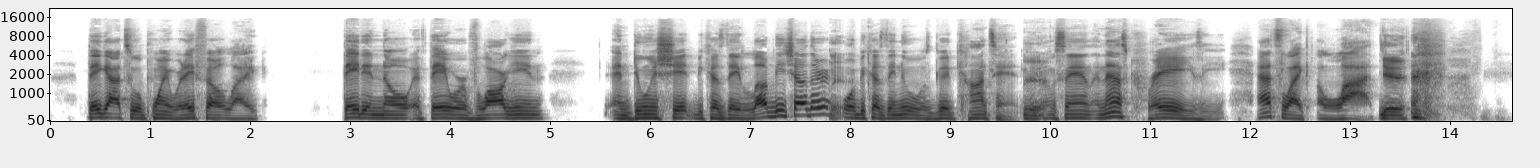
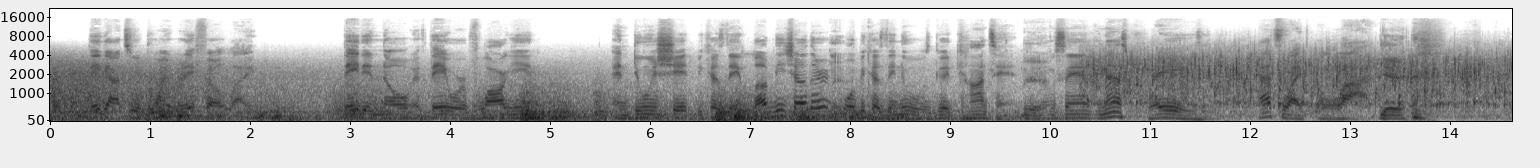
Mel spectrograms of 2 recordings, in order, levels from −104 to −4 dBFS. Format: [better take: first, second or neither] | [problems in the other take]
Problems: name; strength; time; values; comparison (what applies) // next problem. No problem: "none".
first | rain or running water; very loud; throughout; 1 dB above the speech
